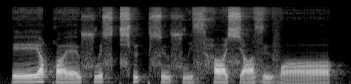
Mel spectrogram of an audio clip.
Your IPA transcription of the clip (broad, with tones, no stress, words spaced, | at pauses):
eː˨˥qʷɛː˩˧sʷe˨˥ɬ t͡ɕʰɨ˦kɬɨ˨˥sʷi˩˧z hɑ˦ɕɑ˨˥zɨ˩˧ vɑː˩˧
